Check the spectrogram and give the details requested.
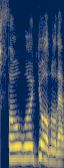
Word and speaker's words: faux: she could have easily told me, oh, it's faux wood. You all know that word faux. I see it. It's very, very folk looking, this thing. But the word faux is spelled F-A-U-X, and we think of it as just fake.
